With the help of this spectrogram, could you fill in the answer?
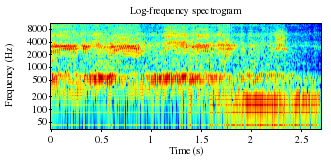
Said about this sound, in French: Et après on va la polir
